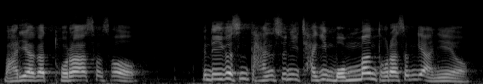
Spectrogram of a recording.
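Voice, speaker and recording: A male pastor preaching a sermon. He repeats phrases, asks the congregation questions and acts out quoted lines with sudden bursts of loudness. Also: sits high, brisk, clear, resonant tone.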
